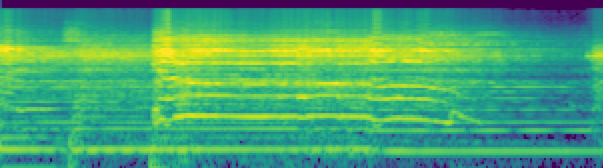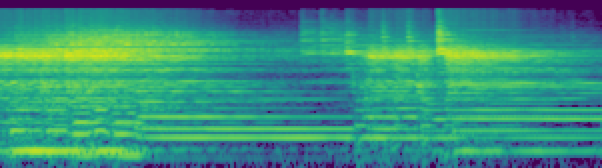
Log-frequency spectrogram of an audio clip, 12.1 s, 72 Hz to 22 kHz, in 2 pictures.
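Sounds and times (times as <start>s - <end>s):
electric guitar sustained note: 0.0s - 12.0s.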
